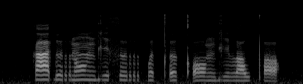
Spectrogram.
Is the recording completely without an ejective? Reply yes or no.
no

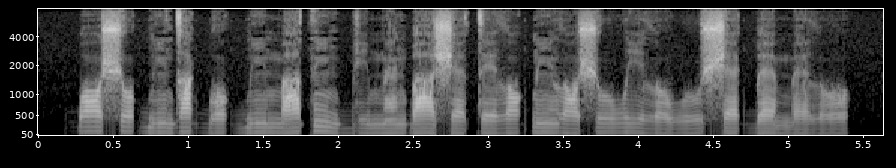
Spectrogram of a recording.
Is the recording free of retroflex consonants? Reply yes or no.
yes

